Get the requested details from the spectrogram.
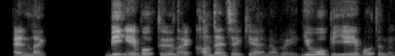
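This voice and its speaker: Fairly quick and fairly high-pitched, a man speaks with fairly even intonation in a dry, close sound with no echo. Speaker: competitive mobile game player. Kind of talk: casual chat. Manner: flat, not very expressive; hesitant, many fillers.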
